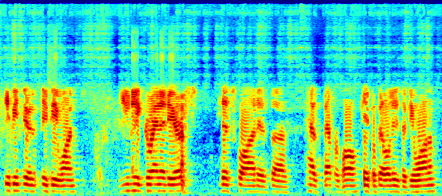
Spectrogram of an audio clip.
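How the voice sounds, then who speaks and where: A man's voice: mid-range voice, monotone, normal speed. A man, a police officer, talking in terse procedural phrases over police radio. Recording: very narrow, phone-like radio transmission.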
